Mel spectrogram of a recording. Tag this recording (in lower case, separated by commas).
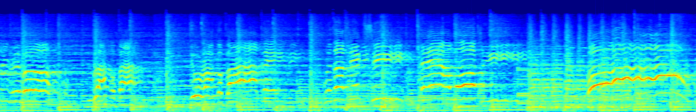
singing, music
